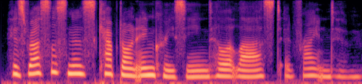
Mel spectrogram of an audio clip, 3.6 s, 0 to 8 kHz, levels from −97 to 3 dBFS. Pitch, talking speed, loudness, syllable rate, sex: 205 Hz, 180 wpm, -17 LUFS, 4.9 syllables/s, female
